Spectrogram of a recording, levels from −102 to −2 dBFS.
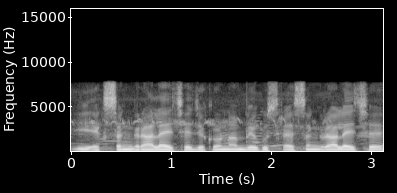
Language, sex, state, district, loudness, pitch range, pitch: Angika, male, Bihar, Begusarai, -17 LUFS, 110-115 Hz, 110 Hz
